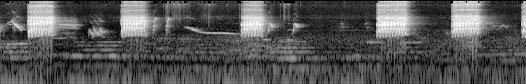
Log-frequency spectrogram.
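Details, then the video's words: Javan pied starling giving a rare, unusual song meant to provoke other starlings into singing: loud harsh rasping bursts repeated about every second, with a thin falling whistle between them over a steady electrical hum. "jalak uren suara aneh langka"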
